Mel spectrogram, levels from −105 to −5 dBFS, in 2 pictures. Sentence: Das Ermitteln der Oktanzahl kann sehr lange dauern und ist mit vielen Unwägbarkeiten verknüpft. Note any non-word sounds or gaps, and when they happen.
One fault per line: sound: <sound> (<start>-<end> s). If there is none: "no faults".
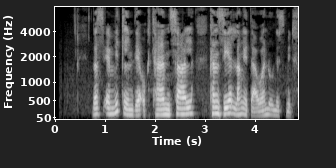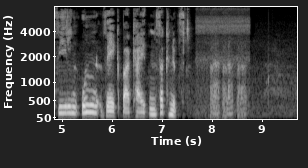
sound: laugh (7.9-8.7 s)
